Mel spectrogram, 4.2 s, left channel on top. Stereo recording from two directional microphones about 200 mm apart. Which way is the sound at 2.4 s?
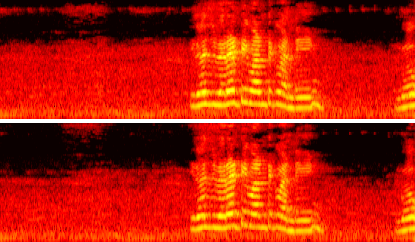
15° right (ahead or behind).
